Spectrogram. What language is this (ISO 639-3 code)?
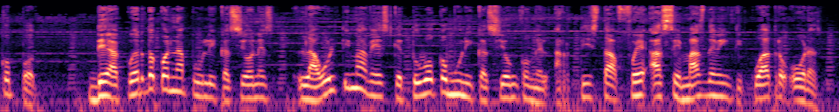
spa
